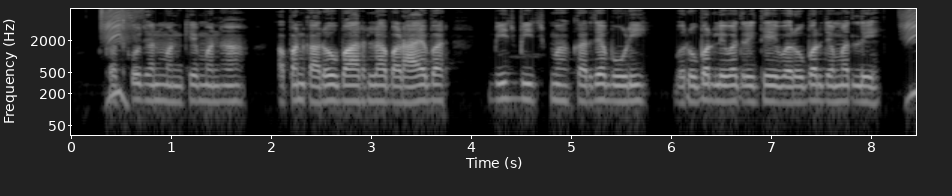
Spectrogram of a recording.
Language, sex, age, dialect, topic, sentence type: Chhattisgarhi, male, 60-100, Western/Budati/Khatahi, banking, statement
